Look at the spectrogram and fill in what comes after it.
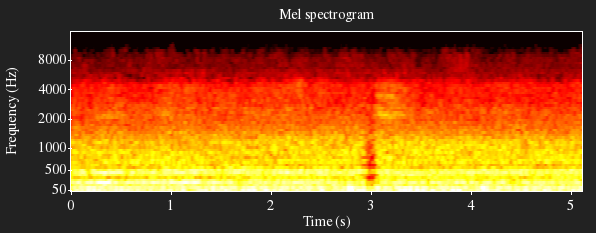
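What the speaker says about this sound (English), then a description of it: "lots of the bees, it looks like they're coming in and out, but they are just crowded around that entrance" Honey bees crowded around a hive entrance make a thick, continuous droning buzz, close and even, with a brief dip midway and no speech.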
